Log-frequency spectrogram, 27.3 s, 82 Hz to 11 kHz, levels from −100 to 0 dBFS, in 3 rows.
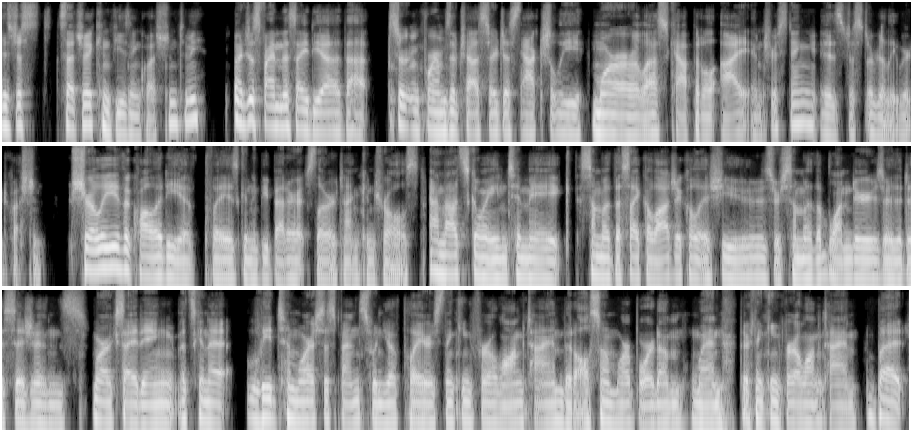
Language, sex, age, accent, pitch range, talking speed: English, male, 20-39, American, 105-120 Hz, 210 wpm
